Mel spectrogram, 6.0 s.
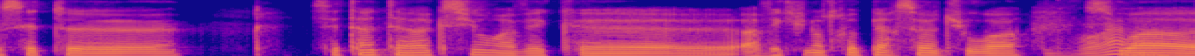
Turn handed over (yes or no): no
